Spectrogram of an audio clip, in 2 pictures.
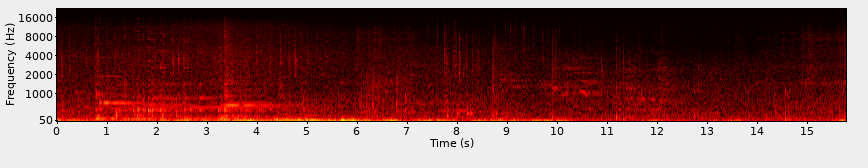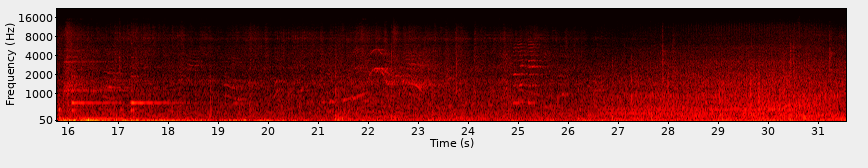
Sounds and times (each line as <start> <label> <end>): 0.8 ball that strikes against plates in a rotating disk 5.1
